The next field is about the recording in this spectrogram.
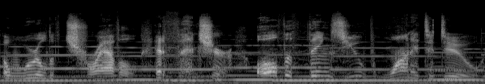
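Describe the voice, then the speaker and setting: An actor playing an enticing, polished commercial announcer within a radio drama. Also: male voice, a little high, animated, a little slow. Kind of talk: advertising read in radio drama. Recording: music bed under the voice.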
